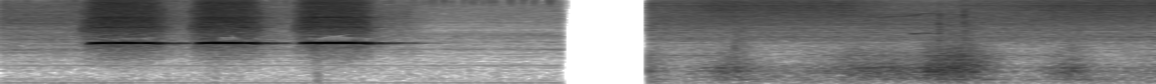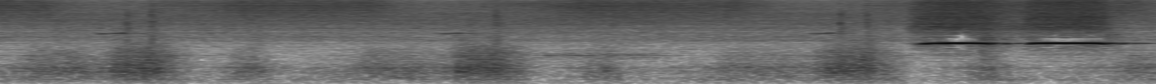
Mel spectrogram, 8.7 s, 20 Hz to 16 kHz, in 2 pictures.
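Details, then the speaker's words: Miniature steam locomotive with cast iron cylinders, run on about 30 psi air on a rolling road, cylinder partly rusty: thin short whistle toots between soft, uneven exhaust beats; whistle weak from low supply pressure. "Out of curiosity, I'm feeding this locomotive with only about 30 pounds per square inch, as you can hear from the whistle."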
